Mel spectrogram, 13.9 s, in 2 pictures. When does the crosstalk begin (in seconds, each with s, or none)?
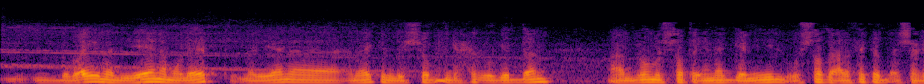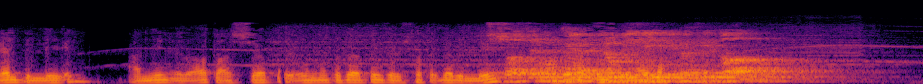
10.5 s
